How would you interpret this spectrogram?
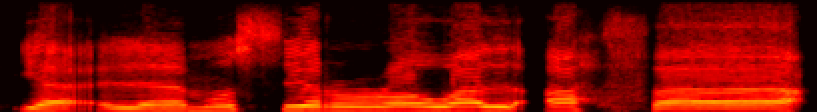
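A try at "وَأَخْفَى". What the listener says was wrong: Bukan wa, tapi wa akhfa, nggak ada lamnya. Ya'lamus sirra wa akhfa.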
